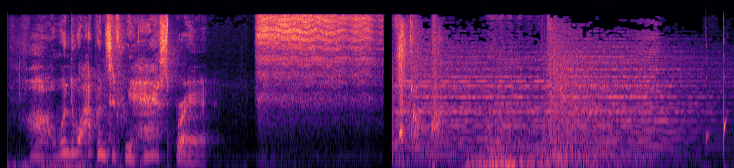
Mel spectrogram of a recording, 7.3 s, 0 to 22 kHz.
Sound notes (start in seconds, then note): 2.6 hairspray hissing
